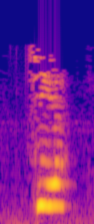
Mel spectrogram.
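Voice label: "街", Mandarin Chinese; chinese flashcards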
